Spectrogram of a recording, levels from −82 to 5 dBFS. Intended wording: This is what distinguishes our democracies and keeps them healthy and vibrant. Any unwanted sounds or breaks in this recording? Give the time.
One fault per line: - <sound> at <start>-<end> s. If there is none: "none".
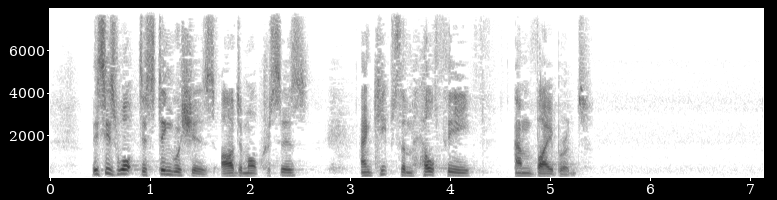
none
